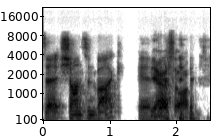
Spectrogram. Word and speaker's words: Schanzenbach: say your last name again yeah it's uh Sean sinbach and yeah it's a mouthful but yeah thank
